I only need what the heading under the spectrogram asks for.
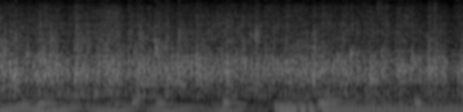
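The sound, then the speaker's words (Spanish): A church audience applauds for the Lord with steady, dense clapping throughout. Low, sustained held tones play underneath the applause. “Sí, démosle un aplauso al Señor. Yo creo que es lo menos que se merece el Señor. Un aplauso.”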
